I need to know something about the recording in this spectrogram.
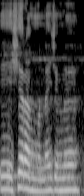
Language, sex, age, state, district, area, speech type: Bodo, female, 60+, Assam, Chirang, rural, spontaneous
